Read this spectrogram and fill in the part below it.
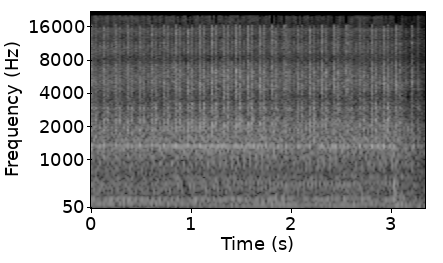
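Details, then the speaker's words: Audi A6 at idle after a repeat repair for hydraulic lifter knock (water/condensate found under the cover); fast light ticking clatter about three per second, louder before and slowly fading as oil reaches the lifters, which may have been damaged running without oil. "Масло также стучало или громко? Да нет, она громче стучала. Уже мало. Потихоньку пропадает, постепенно."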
